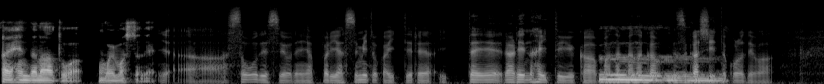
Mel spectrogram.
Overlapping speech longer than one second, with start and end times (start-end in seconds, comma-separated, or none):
6.0-7.3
